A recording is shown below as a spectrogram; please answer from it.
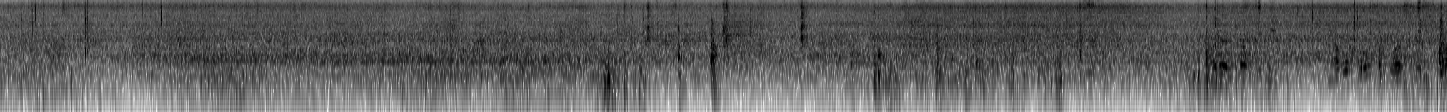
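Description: Steady outdoor hiss with scattered sharp clicks. People start talking close by about three seconds before the end.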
